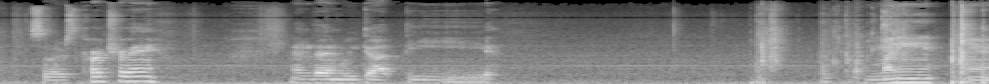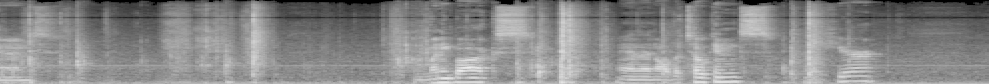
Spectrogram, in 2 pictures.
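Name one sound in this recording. Cardboard boxes and game pieces knock and rustle on a table.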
